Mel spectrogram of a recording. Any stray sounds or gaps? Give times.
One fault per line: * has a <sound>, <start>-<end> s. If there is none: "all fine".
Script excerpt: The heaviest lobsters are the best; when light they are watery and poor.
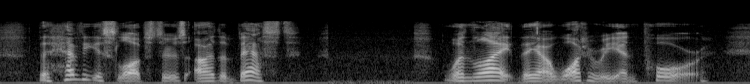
all fine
